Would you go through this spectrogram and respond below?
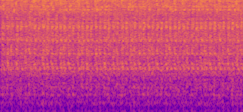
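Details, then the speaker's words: Direct-injected VW turbo GDI after high-pressure fuel pump replacement and an oil change (crankcase was full of gasoline): first start idles shaky and uneven under a loud hiss, a misfire. "Well, it started. Ooh, a little shaky there."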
